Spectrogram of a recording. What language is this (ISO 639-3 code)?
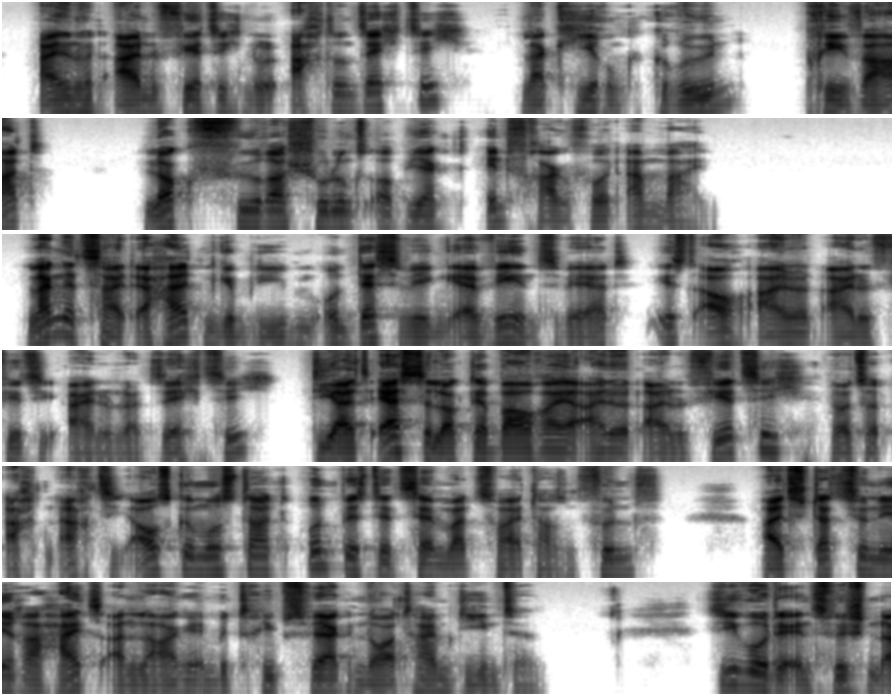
deu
